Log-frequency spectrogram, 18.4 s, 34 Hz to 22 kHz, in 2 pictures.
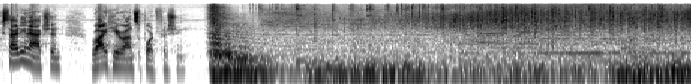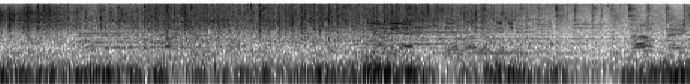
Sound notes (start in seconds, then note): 2.7 whooshing sound; 3.4 light music playing; 8.3 water splashing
